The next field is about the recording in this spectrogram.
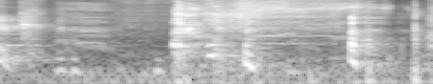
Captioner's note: unfooled laughter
